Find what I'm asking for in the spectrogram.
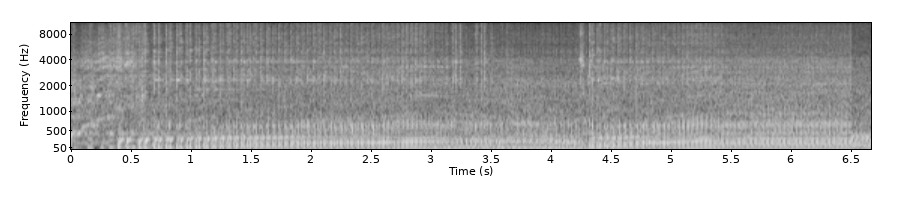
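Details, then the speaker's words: Old Toro greens aerator, believed 2002: engine runs but speed hunts and surges unevenly, rough running when cold, needs half choke until warmed up; owner suspects carburetor needs cleaning. "it does run but it needs uh needs love and it kind of has to run half choke until the run warms up"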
